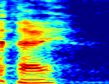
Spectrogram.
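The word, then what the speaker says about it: épée: bigger than an epee, if I'm even pronouncing that right. Yeah, epee.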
